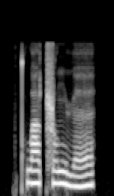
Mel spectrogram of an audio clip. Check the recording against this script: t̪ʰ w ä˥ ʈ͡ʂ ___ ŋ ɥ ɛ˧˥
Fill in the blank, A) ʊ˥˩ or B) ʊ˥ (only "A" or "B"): B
